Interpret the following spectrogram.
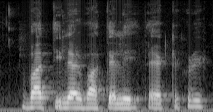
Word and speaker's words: va-t-il: এই va-t-il, va-t-elle কেন একটা টি এসেছে? ইলভাটা উল্টে ওই ভাওয়েল দিয়ে শেষ হচ্ছে বা, ইলটা শুরু হচ্ছে আবার তারপরে আবার একটা ভাওয়েল দিয়ে, সেই জন্য একটা টি দিলে উচ্চারণটা শুনতে ভালো হয়।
